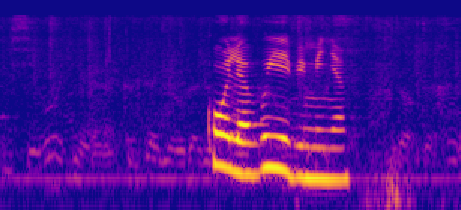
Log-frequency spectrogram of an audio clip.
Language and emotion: Russian, neutral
